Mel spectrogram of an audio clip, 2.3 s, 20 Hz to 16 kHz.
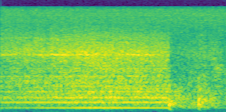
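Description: Steady hydraulic hum with one low tone, from a Boeing 747's landing-gear system as the gear doors close during a retraction test on jacks; it cuts off suddenly near the end.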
